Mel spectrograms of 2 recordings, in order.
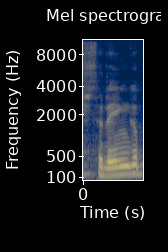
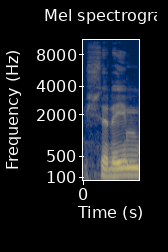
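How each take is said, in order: First: The word ends with an ng sound. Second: The word ends with an m sound. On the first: "इसको मैं श्रृंग पढ़ता हूँ" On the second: "इसको आप अगर श्रीम पढ़ते हो"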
